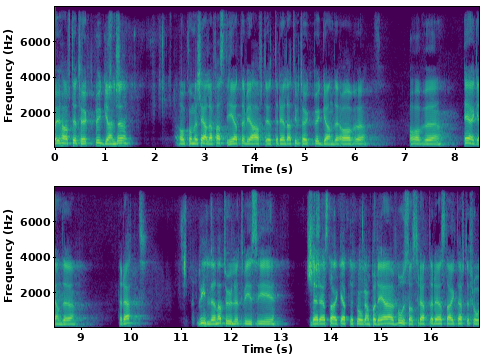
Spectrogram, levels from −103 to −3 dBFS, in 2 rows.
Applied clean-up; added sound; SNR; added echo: neural mask model Resemble Enhance denoiser.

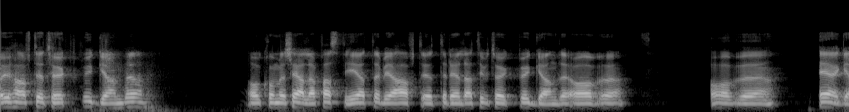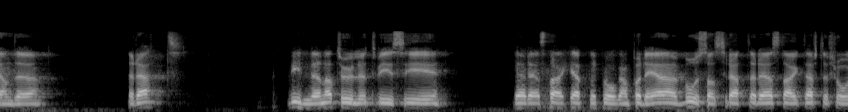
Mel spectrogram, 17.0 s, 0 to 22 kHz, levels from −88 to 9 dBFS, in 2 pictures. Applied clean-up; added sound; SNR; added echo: neural mask model DeepFilterNet 3.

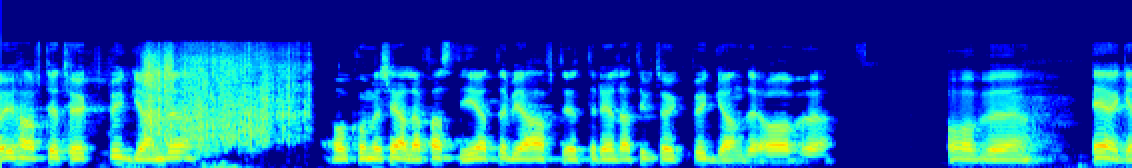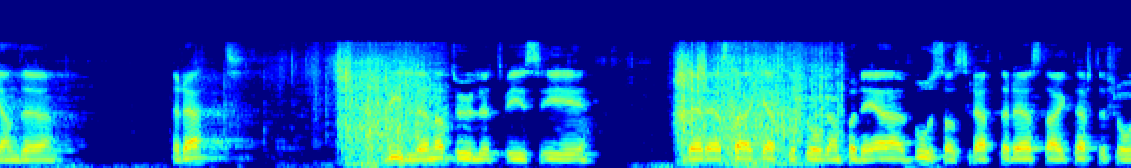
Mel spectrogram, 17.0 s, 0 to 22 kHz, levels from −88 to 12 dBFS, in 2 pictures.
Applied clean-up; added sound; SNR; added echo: classical method Wiener filter.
